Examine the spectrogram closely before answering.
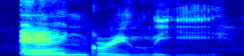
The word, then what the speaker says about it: angrily: Next, 7 letters, 7 sounds, 3 syllables. The first syllable is the stressed syllable. Eh, eh. You have to laugh there. Then you have ee, angrily, angrily. Nice. N. Yes, N plus G together, merged into one sound.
